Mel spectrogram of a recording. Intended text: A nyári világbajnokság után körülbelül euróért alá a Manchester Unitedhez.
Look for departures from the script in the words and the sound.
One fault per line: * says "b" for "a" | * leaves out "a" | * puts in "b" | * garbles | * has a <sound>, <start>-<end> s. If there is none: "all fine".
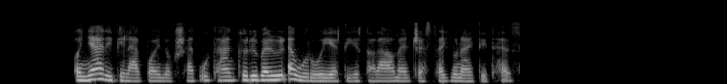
* puts in "írt"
